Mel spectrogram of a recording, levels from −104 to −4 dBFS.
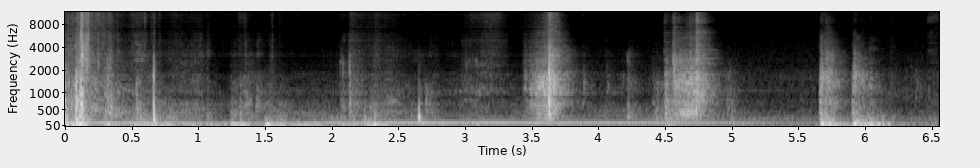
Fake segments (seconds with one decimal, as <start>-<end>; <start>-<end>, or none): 0.4-4.4

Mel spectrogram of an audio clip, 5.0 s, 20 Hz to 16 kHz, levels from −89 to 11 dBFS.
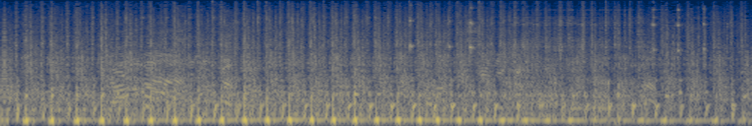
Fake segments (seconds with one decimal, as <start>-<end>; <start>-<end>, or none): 3.4-4.3

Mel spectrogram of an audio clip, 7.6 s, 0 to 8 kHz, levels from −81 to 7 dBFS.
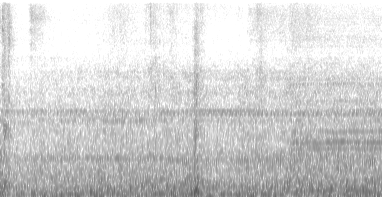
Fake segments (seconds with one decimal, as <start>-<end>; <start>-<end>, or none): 0.4-0.9

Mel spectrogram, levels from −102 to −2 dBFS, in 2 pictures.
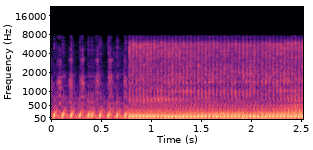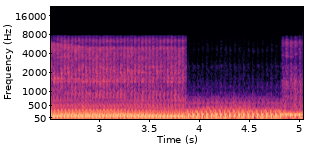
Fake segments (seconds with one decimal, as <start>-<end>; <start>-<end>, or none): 0.4-2.1

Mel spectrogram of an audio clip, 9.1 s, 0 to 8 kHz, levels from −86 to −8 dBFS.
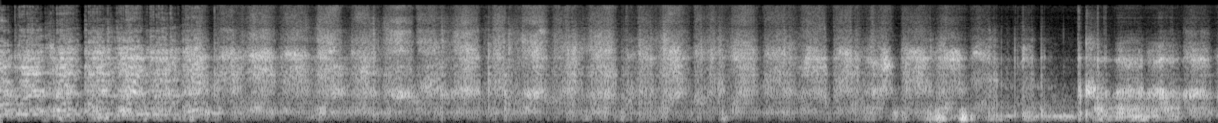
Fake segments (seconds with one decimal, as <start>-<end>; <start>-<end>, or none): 1.5-9.1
